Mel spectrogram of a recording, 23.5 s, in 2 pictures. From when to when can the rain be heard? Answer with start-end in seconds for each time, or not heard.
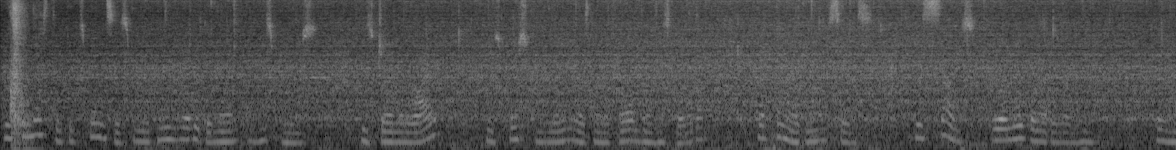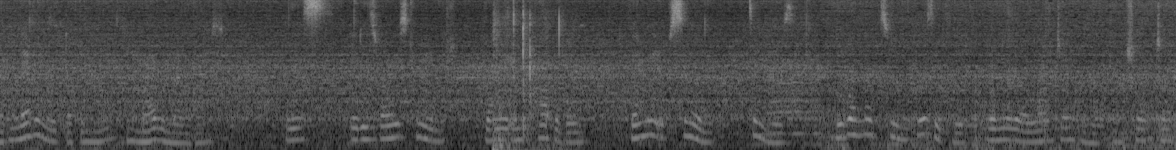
0.0-23.4.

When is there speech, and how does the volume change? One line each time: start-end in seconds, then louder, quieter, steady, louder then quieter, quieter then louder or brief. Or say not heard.
0.0-23.4 steady.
